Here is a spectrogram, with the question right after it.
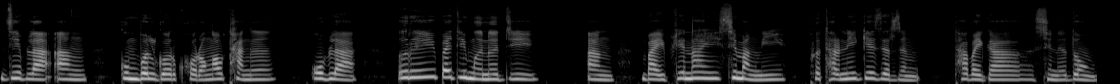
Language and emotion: Bodo, sad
